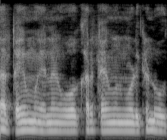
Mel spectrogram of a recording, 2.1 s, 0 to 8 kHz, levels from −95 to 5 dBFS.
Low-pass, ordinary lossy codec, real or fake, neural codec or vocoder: 7.2 kHz; none; real; none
